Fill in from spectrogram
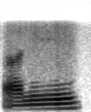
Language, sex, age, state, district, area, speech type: Marathi, female, 18-30, Maharashtra, Nashik, urban, conversation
